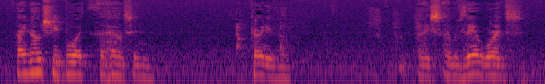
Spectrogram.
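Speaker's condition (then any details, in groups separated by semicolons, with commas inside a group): Parkinson's disease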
